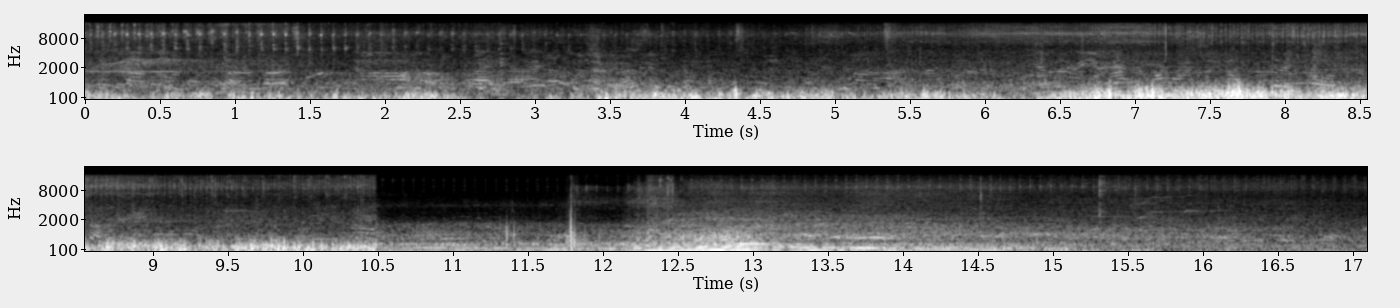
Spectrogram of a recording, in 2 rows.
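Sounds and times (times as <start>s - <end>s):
low street rumble: 0.0s - 17.0s
car passing by: 11.6s - 16.9s.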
